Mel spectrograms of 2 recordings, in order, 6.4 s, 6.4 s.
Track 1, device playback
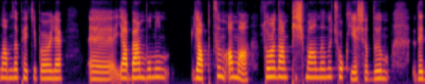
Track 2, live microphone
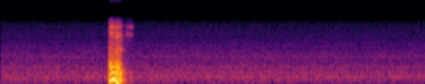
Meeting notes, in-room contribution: present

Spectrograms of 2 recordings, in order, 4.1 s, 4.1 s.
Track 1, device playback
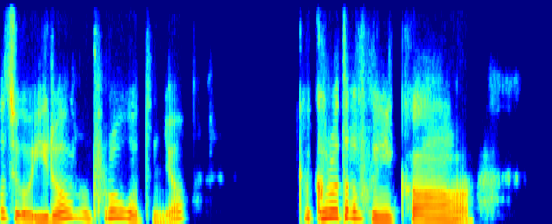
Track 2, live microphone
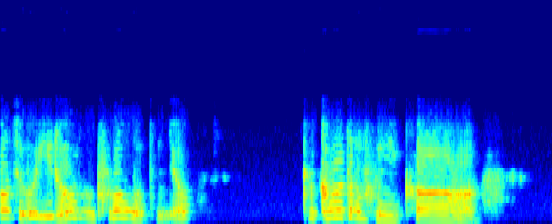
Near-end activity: none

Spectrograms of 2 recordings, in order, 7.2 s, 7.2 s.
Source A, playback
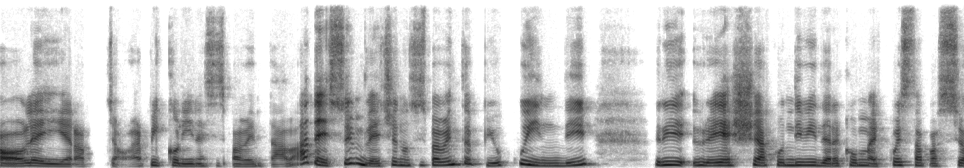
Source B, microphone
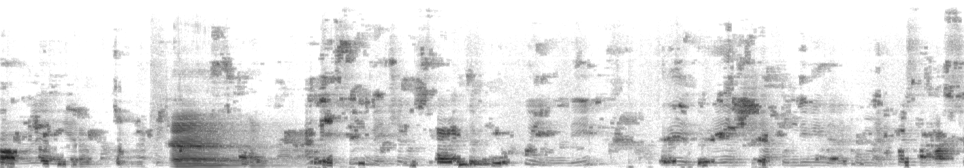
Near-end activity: present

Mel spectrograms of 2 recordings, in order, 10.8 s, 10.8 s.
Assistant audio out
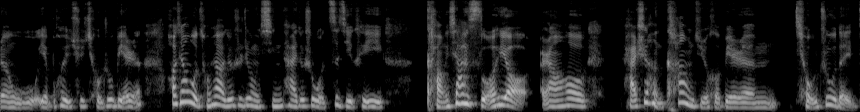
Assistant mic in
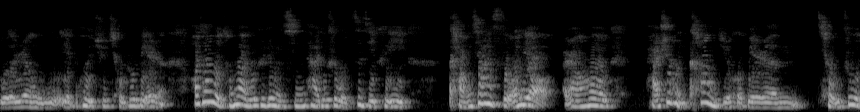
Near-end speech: none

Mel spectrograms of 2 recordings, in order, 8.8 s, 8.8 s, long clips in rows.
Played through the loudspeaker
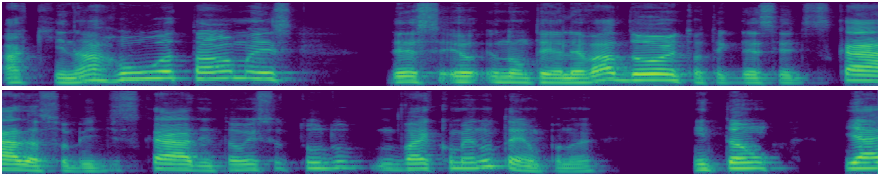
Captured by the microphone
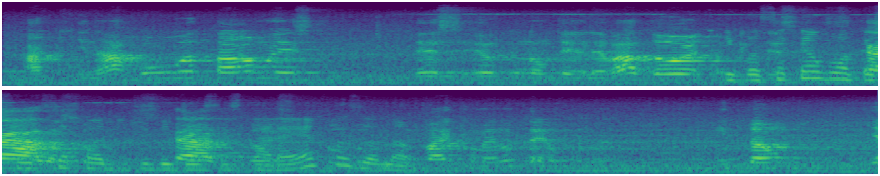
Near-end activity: present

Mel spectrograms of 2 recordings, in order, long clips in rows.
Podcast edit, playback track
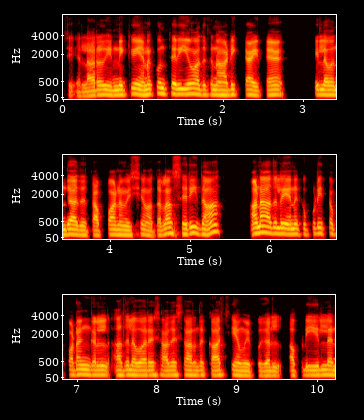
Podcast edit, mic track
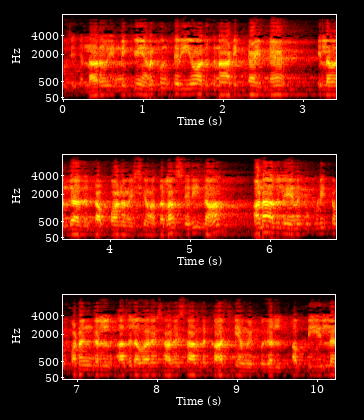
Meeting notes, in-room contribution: none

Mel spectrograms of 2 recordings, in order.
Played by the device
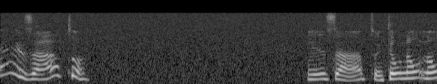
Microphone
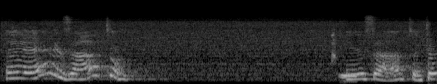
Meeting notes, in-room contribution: present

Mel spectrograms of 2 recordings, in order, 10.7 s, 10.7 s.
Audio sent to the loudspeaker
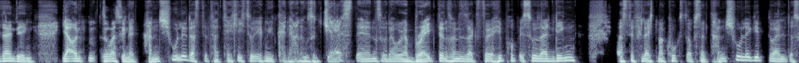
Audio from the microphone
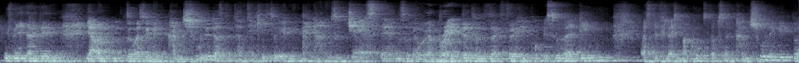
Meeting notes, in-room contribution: none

